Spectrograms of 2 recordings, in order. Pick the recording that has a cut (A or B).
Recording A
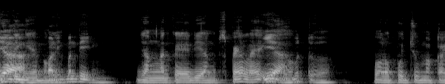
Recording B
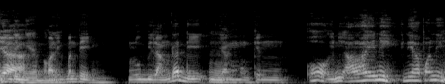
B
